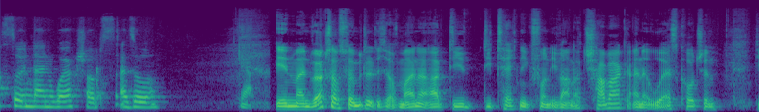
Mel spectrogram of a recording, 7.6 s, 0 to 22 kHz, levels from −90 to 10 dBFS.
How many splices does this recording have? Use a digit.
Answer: 1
